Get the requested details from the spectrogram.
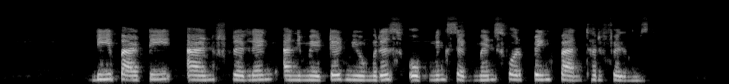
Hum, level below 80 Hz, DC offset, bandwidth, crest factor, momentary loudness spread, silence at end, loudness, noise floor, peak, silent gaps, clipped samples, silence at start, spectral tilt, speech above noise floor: none; -72 dBFS; under 0.1%; 7.6 kHz; 18 dB; 7 LU; 0.85 s; -18 LUFS; -76 dBFS; -2 dBFS; none; under 0.1%; 0.9 s; -5 dB/octave; 57 dB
